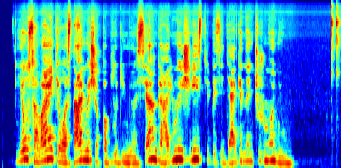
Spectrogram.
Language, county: Lithuanian, Vilnius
